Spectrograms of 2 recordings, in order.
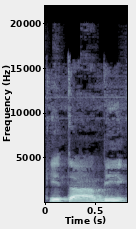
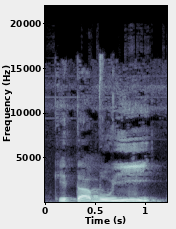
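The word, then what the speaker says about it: كتابي: Seperti pada contoh kitabi, kitab saya kan asalnya kitabun bukan kitabui gitu ya.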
